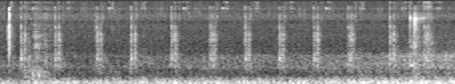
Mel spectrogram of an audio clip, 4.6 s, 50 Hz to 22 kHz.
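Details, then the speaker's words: Toyota/Lexus E7007 GPS navigation stereo from a 2006 Toyota Sienna Limited: quiet uneven ticking, three or four per second, DVD drive seeking endlessly while the unit won't power on. Common fault: failed GPS map drive power control board, fixed by replacing it. "So the whole time you hear this seeking noise, like the drive is the DVD player is trying to turn on, and when you try to power this unit on, nothing happens, and all you hear is the background noise."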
